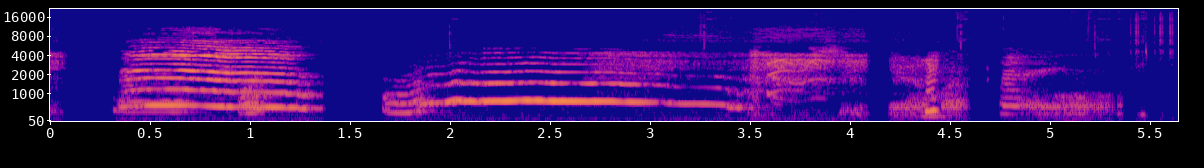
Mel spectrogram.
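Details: Dog howling together with its owner indoors, two long tonal howls, the second held steady then fading, followed by rough breathy sounds and short bursts.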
